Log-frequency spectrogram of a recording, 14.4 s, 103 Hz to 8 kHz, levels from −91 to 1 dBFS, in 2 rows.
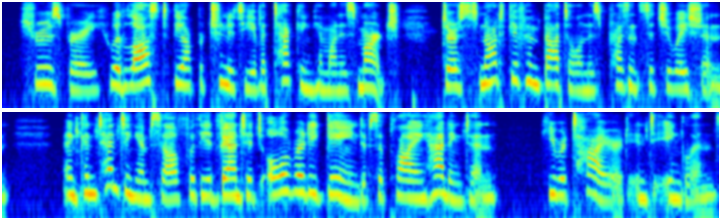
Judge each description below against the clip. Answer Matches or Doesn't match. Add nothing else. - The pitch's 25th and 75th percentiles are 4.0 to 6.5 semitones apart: Doesn't match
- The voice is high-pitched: Matches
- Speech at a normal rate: Matches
